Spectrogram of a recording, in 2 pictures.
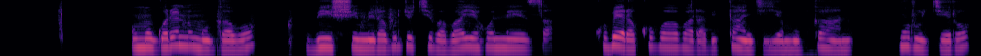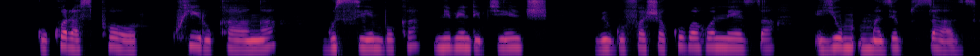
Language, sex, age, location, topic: Kinyarwanda, female, 18-24, Kigali, health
